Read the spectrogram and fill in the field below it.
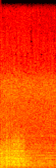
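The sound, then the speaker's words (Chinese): A thunderstorm at night with wind: deep rolling thunder rumbles over a steady hiss of heavy rain, loud and continuous throughout the short moment, with no voices. “在那个风雨交加的夜晚，十岁的罗斯亲眼看到妈妈用一个蓝色宽口大玻璃瓶，把一道将天空劈成了两半的闪电抓了起来。”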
